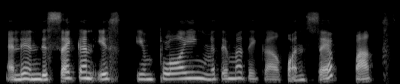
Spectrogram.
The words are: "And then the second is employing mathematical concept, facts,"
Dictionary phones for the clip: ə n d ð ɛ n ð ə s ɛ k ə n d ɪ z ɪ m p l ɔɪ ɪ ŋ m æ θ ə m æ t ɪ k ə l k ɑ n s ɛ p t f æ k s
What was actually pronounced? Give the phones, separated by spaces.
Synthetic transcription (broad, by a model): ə n d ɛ n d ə s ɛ k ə n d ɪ s ɪ m p l ɔɪ ɪ ŋ m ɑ t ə m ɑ t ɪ k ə l k ɑ n s ɛ p t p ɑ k s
